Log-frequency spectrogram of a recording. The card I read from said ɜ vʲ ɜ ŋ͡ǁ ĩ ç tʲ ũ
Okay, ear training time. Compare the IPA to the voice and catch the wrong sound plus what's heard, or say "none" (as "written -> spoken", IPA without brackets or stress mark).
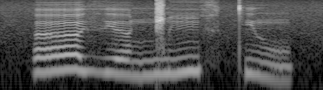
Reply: ç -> x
